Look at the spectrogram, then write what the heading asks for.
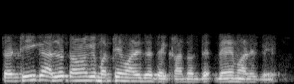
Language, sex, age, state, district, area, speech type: Sindhi, male, 45-60, Maharashtra, Mumbai Suburban, urban, conversation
